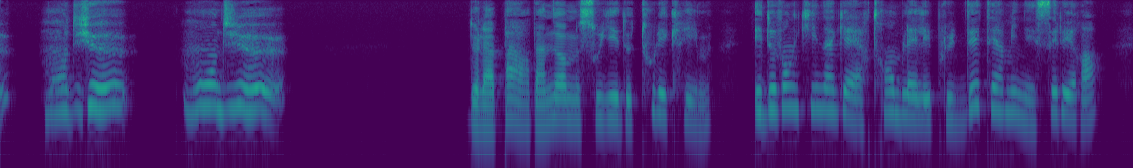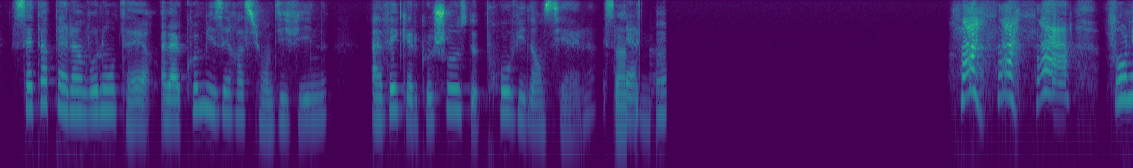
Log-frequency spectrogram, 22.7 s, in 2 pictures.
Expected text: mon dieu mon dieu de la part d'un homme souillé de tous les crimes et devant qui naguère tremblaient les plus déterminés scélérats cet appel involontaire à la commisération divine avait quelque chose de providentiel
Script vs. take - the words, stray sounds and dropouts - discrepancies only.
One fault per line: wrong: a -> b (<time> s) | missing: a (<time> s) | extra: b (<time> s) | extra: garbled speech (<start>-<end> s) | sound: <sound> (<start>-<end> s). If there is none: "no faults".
extra: garbled speech (17.4-18.0 s)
